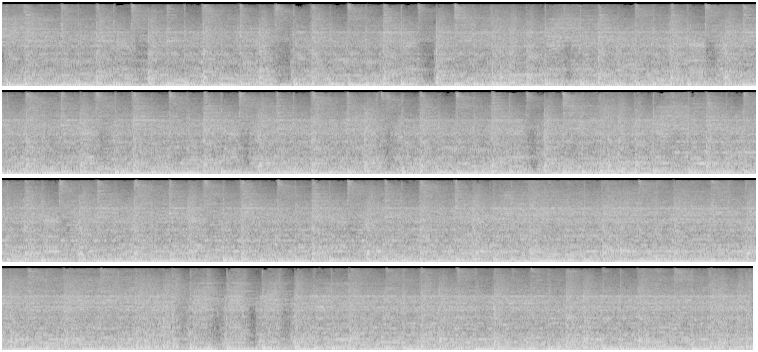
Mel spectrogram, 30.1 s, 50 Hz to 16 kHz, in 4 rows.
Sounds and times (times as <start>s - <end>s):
Rhythm and blues: 0.0s - 30.1s.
